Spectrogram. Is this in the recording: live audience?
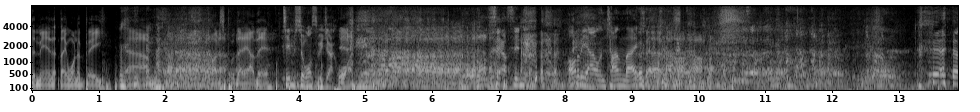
yes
